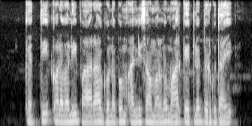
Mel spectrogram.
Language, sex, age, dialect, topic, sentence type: Telugu, male, 18-24, Utterandhra, agriculture, statement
